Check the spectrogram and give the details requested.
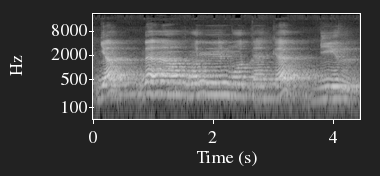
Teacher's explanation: ditutup dengan huruf ro-nya takrir, ya, tetap bergetar namun getarannya tipis karena sebelum ro di sini ada harokat kasrah. Mutakabbir, getarannya ringan.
